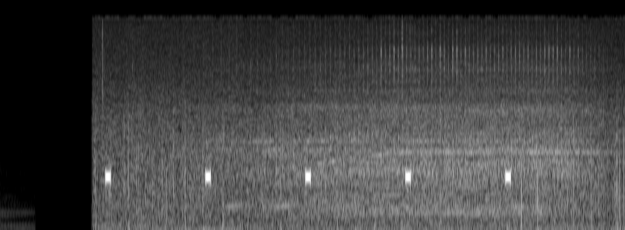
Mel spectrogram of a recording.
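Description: Short beeps sound once a second in a countdown.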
